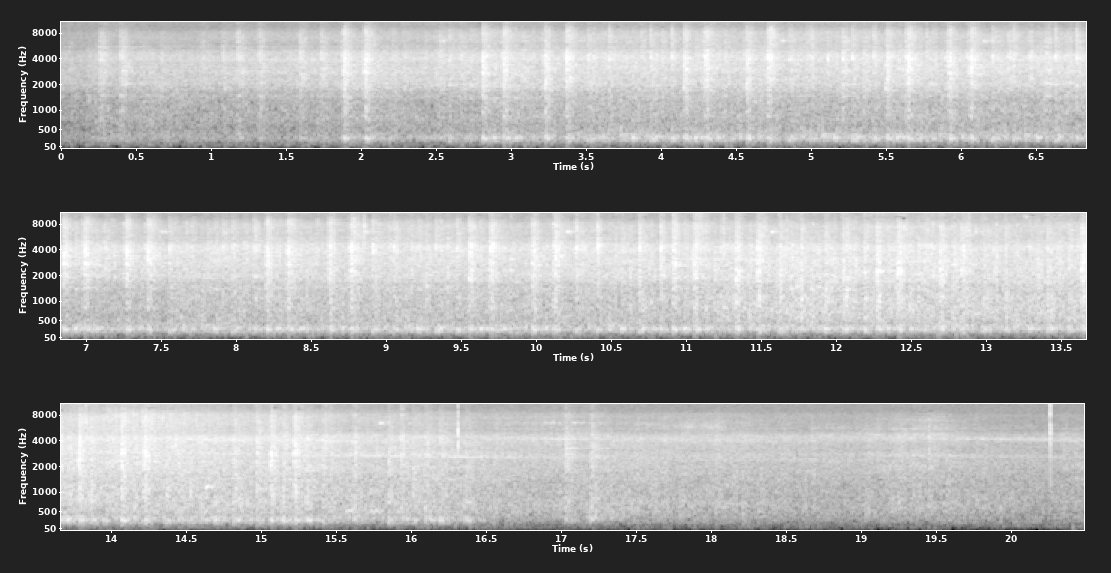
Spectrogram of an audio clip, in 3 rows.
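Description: Seibu 40000 series electric train passing close by, its wheels clattering over the rail joints above a steady low hum. The sound builds over the first dozen seconds and fades away after about 16 seconds.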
